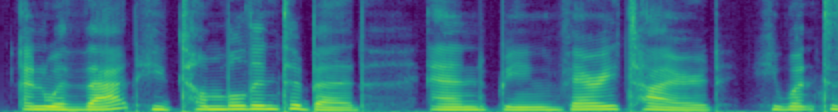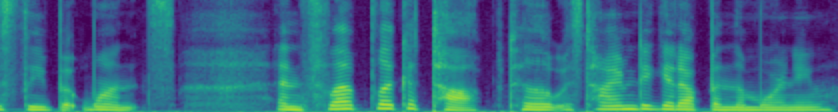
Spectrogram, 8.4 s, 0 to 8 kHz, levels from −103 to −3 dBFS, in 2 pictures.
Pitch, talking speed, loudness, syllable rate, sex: 205 Hz, 230 wpm, -18 LUFS, 5.1 syllables/s, female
